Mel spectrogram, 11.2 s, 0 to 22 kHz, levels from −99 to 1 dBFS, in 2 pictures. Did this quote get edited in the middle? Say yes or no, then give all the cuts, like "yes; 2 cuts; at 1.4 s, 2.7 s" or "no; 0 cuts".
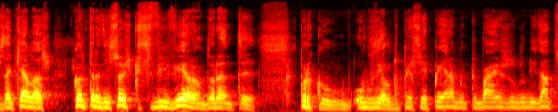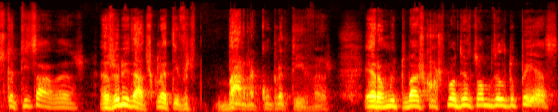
yes; 2 cuts; at 6.5 s, 7.5 s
